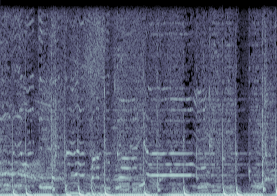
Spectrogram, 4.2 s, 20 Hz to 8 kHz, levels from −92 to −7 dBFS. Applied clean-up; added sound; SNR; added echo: none; none; none; none.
